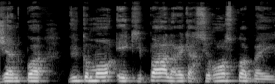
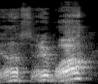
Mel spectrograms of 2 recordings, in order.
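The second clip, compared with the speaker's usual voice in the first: high, loud "quoi?" in mock shock; imitating a stunned general, rising sharply; shocked disbelief; 5 semitones higher, 6 dB louder, slower than usual. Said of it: "Eki est choqué".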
